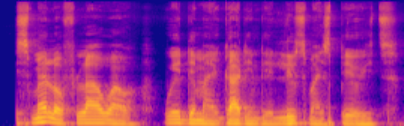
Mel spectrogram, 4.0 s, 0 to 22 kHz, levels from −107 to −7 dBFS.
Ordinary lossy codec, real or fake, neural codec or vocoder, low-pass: none; real; none; none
